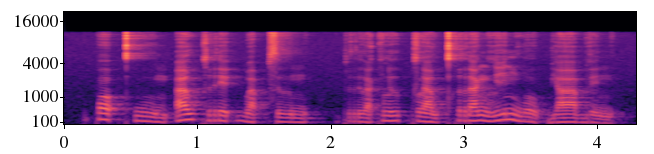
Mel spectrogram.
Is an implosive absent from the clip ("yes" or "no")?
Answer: yes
